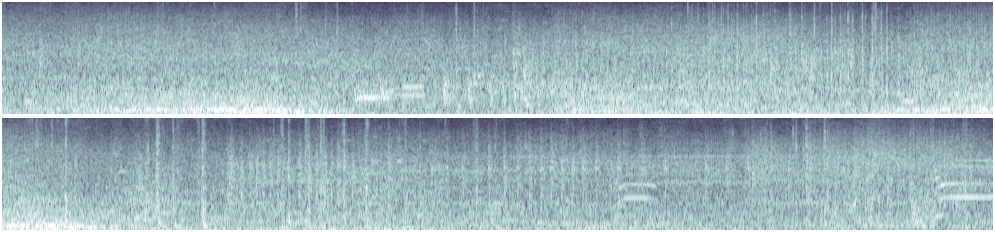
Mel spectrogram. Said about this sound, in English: But yeah, this rope bridge in a monsoon rainstorm.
